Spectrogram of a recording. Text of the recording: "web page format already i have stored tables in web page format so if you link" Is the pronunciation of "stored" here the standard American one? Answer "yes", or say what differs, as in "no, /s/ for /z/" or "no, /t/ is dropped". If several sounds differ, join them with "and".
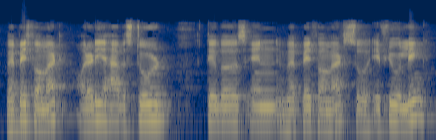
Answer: yes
